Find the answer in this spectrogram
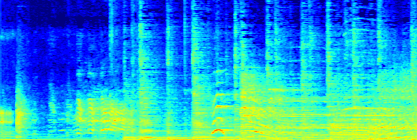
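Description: Live rock band playing with guitars and a steady bass note. The band thins out briefly, then comes back in full about two seconds in, with notes sliding up and down over the top.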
